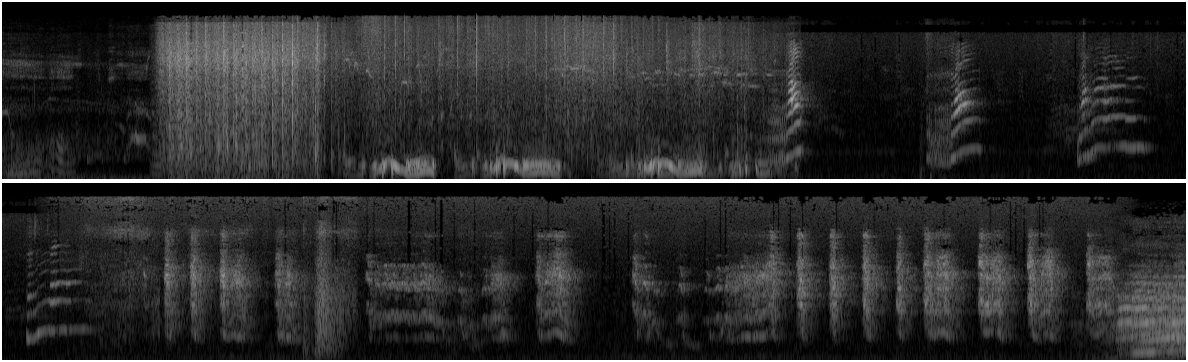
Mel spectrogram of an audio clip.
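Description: A sequence of animal calls. First come deep, noisy grunts. Then a cat meows about four times, each meow rising and then falling. After that comes a long run of short, quick yelps, about two a second, from an arctic fox, and a cow starts to moo at the very end.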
